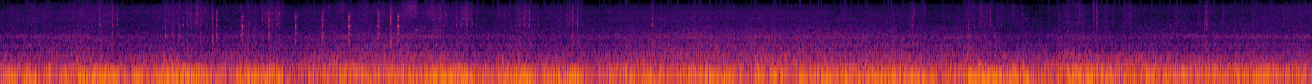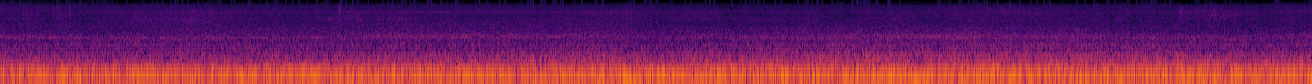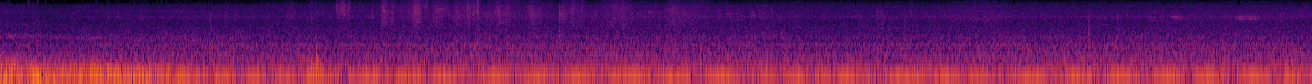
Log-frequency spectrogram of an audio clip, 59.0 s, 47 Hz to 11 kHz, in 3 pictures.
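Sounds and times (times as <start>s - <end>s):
car tyres rumbling: 0.0s - 59.0s
light clicks or rattles: 1.2s - 8.8s.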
